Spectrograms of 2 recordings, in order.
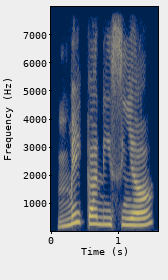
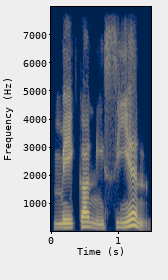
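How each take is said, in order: First: Mécanicien ending in a nasal vowel; masculine form. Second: Mécanicienne with a clear n at the end; feminine form. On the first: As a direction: say the masculine, rising. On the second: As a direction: say the feminine, falling. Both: Shown as a demonstration. Teacher contrasts masculine and feminine job words. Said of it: "for feminine".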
